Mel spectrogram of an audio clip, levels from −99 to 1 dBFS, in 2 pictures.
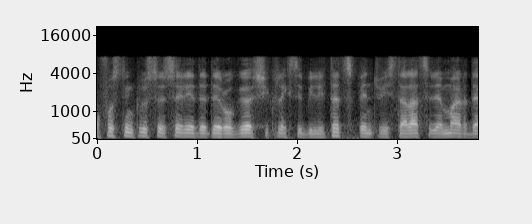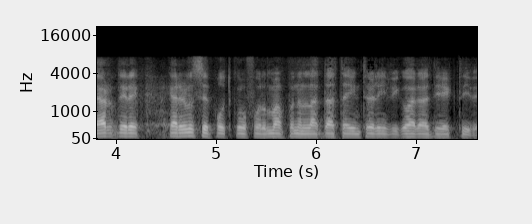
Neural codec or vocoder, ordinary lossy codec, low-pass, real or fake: codec, 16 kHz in and 24 kHz out, 0.9 kbps, LongCat-Audio-Codec, fine tuned four codebook decoder; AAC, 48 kbps; 7.2 kHz; fake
